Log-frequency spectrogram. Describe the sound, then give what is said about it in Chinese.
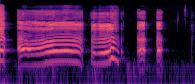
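A voice actor performs crying in a Beijing arts radio studio: a long, high, drawn-out wail, then a shorter wavering wail, followed by a couple of brief choked sobs and gasps. “在这个直播间，我 哭的好有层次啊！”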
